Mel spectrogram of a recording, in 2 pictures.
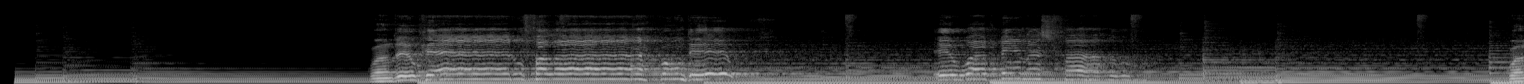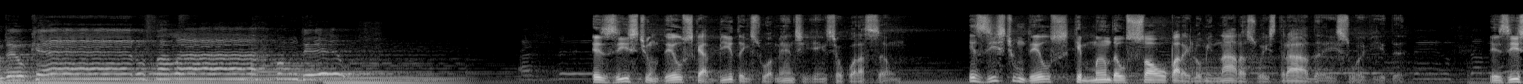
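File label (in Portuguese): ANIV RELIGIOSOS male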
